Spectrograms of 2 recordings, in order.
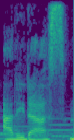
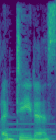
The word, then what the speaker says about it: Adidas: And it's actually Adidas, not Adidas. So Adidas is how the Americans say it, but it's actually a German brand in its roots, and they pronounce it Adidas or Adidas.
